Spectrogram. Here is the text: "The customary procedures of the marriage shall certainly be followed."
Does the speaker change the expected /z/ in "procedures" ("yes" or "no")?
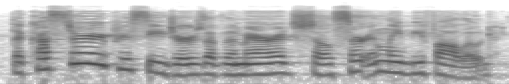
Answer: no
